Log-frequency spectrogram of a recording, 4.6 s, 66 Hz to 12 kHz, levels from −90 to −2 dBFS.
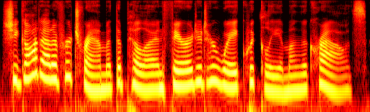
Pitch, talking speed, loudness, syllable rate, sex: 225 Hz, 220 wpm, -16 LUFS, 4.9 syllables/s, female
